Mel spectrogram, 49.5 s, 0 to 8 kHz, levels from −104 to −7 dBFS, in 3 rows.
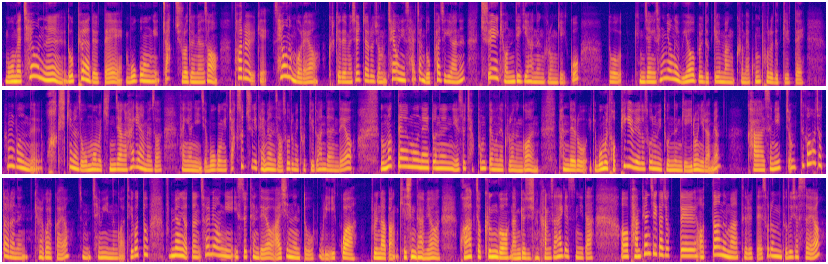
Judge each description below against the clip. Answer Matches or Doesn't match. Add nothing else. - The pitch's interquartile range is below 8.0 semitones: Matches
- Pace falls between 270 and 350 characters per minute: Matches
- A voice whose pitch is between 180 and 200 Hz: Matches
